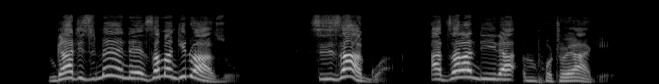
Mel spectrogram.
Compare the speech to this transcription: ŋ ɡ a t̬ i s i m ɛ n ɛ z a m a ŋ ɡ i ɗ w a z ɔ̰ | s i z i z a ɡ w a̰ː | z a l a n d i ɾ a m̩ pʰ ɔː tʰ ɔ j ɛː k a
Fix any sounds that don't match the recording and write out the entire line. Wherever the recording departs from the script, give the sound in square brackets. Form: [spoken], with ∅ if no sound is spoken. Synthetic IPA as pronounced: ŋ ɡ a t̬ i [z] i m ɛ n ɛ z a m a ŋ ɡ i ɗ w a z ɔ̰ | s i z i z a ɡ w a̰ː | [d͡z] a l a n d i ɾ a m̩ pʰ [ɔ] tʰ ɔ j [aː] k [ɛ]

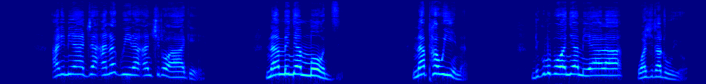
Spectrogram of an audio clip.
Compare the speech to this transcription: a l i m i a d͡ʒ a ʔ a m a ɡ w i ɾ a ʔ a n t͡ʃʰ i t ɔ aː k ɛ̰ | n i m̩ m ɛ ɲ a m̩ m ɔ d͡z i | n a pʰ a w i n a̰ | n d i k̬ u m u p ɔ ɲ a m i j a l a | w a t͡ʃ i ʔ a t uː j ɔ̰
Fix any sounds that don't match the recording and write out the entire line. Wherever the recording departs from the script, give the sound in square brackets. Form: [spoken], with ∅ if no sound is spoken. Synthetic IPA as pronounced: a l i m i a d͡ʒ a ʔ a [n] a ɡ w i ɾ a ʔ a n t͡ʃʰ i t ɔ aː k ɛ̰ | n [a] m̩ m ɛ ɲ a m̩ m ɔ d͡z i | n a pʰ a w i n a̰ | n d i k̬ u m u p ɔ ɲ a m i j a l a | w a t͡ʃ i [t] a t uː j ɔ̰

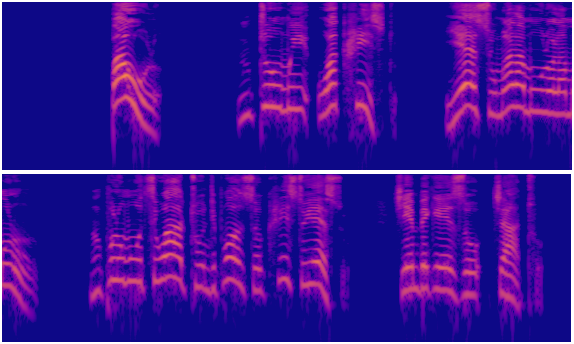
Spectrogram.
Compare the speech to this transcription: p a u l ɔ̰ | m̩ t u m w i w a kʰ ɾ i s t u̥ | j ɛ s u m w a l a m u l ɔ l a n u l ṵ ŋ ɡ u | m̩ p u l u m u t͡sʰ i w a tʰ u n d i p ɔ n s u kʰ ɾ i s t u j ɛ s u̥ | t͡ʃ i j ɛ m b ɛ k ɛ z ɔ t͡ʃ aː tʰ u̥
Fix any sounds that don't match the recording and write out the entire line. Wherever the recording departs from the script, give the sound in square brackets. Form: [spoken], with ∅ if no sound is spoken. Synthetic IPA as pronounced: p a u l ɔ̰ | m̩ t u m w i w a kʰ ɾ i s t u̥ | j ɛ s u m w a l a m u l ɔ l a [m] u l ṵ ŋ ɡ u | m̩ p u l u m u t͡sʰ i w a tʰ u n d i p ɔ n s [ɔ] kʰ ɾ i s t u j ɛ s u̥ | t͡ʃ i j ɛ m b ɛ k ɛ z ɔ t͡ʃ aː tʰ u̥

